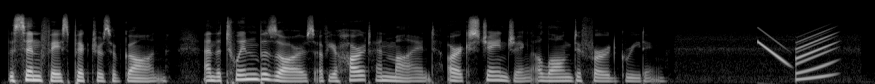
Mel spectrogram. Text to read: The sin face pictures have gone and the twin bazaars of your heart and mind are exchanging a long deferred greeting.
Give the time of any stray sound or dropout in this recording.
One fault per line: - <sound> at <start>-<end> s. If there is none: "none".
- chirp at 7.6-8.4 s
